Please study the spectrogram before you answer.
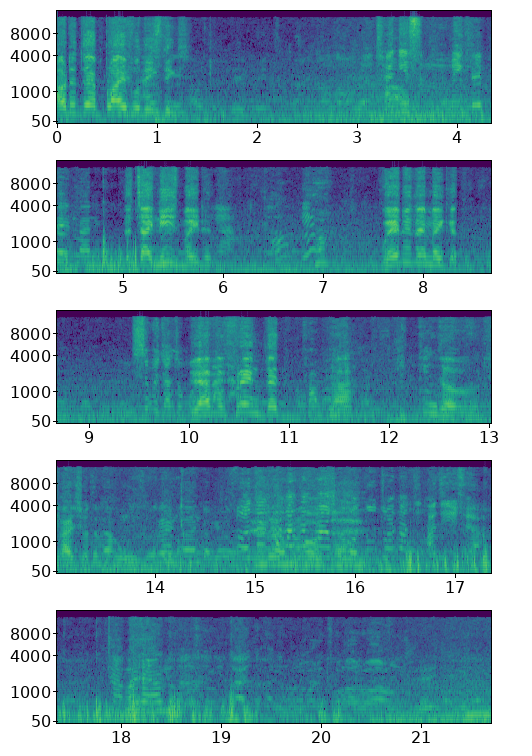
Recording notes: Here is an audio recorded at one of the road blocks.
